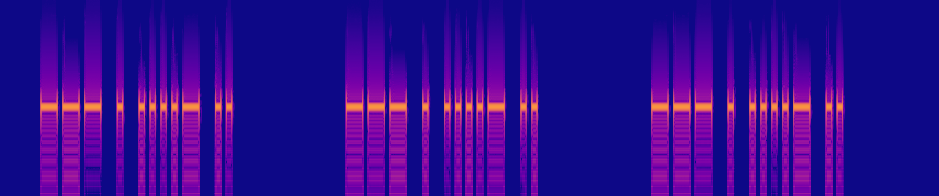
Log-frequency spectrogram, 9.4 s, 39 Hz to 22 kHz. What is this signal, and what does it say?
Morse code, heard as a keyed tone, about 22 wpm, 700 Hz. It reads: OE4I OE4I OE4I
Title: DXCC-100 Call Signs - 4 Characters - Repeated 3x - 22wpm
